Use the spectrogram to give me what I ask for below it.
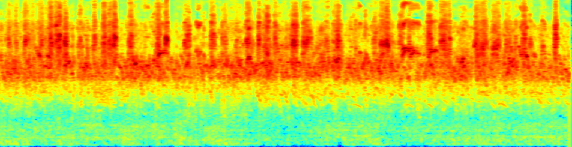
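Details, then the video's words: Aviary flock of Australian budgies chirping and singing together, a constant bright twittering mass of short high notes with no pauses. "Beautiful Happy Budgie singing and chirping sounds"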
